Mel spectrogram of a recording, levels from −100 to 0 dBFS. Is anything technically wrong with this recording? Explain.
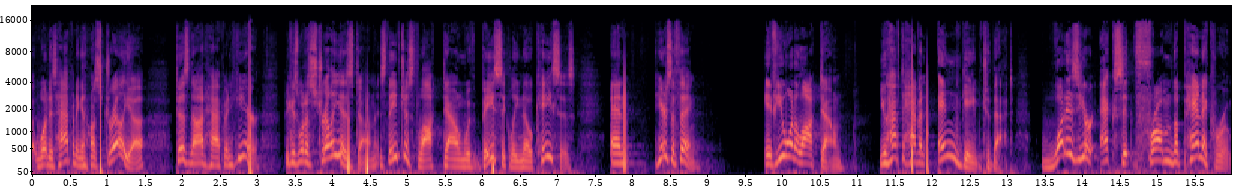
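Yes, loud pops. A sudden voltage step or pulse, likely from a plug, switch, static discharge or driver glitch, is added to the signal and then shaped by the downstream circuitry. Sharp pops, roughly 20 to 25 dB above the speech, land at 0.91–0.94, 2.90–2.93, 6.14–6.17 and 7.89–7.92 s. Double pops come in quick succession across 4.21–4.49 and 11.73–11.97 s. The speech carries on underneath each one.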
